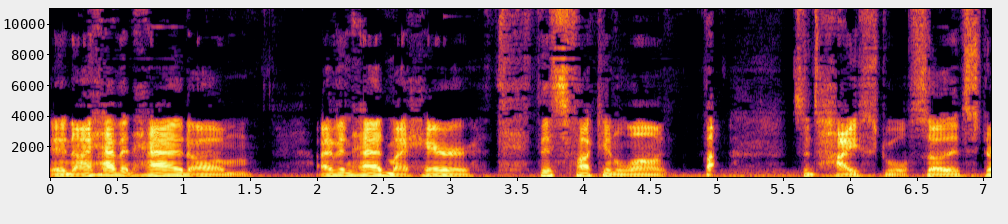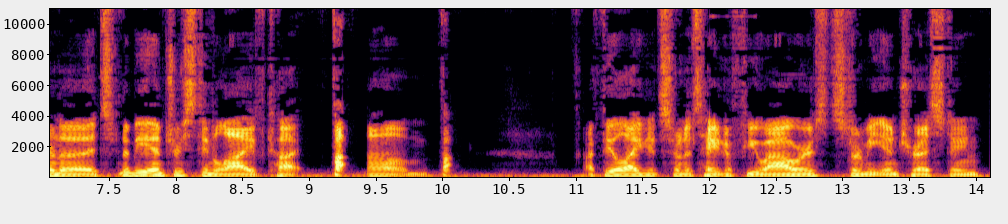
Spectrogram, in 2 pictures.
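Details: Adult male with Tourette syndrome, repeated phrases: vocal tics (Tourette syndrome).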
